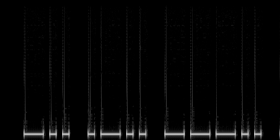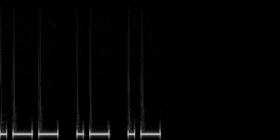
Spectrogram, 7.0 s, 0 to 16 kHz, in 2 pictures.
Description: Morse code, heard as a keyed tone, about 15 wpm, 700 Hz. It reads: DL8WAA
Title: DXCC-100 Call Signs - 6 Characters - Repeated 2x - 15wpm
